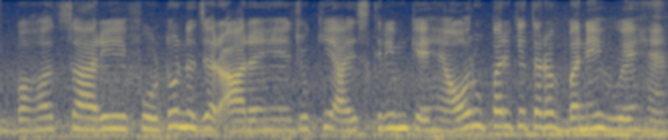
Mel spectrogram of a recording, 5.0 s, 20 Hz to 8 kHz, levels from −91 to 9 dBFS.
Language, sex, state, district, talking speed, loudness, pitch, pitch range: Hindi, female, Haryana, Rohtak, 225 wpm, -14 LUFS, 250 Hz, 215-270 Hz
